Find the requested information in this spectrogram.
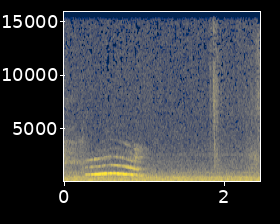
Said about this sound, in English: Even our cat likes it. Look at him. Look at Nuggins. Eating his chili.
